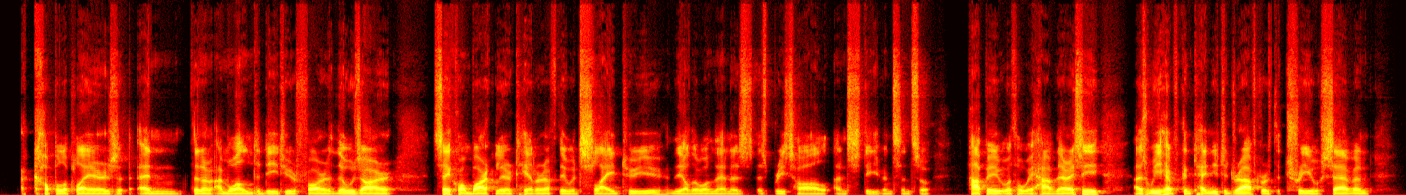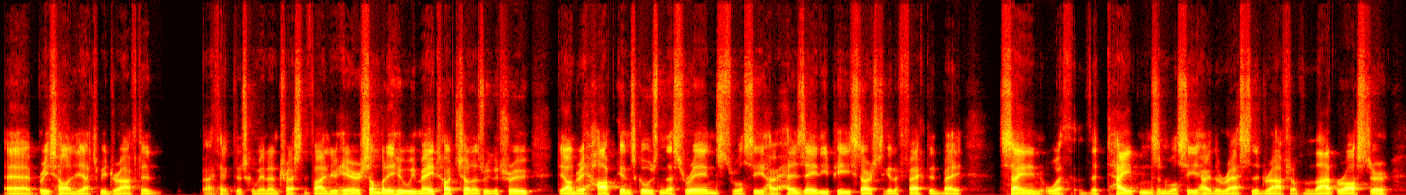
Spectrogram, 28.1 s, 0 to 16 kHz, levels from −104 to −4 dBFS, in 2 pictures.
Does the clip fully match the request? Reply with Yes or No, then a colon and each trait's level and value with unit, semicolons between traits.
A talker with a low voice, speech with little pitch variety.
Yes: very low, 85 Hz; narrow, 2.3 semitones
